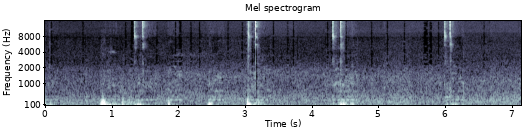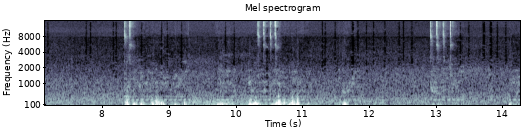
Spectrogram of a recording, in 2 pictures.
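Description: Sparse, irregular clicks of a computer mouse and keyboard being worked, some coming in quick pairs.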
